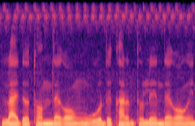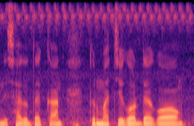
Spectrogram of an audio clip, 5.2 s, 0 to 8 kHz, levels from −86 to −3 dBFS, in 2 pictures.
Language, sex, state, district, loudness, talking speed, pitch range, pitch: Chakma, male, Tripura, Dhalai, -19 LUFS, 160 wpm, 95-100 Hz, 95 Hz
